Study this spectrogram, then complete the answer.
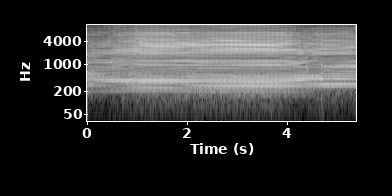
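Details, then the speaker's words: BP Microsystems Silicon Sculptor 3 device programmer just powered up; steady loud high whine with constant buzzy tone, no speed change; fans suspected to need replacing, unit to be taken apart. "okay we are plugged in yeah definitely needs fans can you hear that"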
